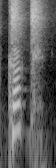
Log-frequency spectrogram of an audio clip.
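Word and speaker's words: Kok: So I have a buddy whose last name is Cook, spelled K-O-K.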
